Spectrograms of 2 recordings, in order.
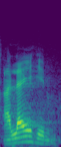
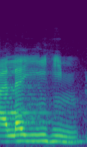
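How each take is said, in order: First: The final vowel is slanted toward 'e'. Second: The final vowel is a clear 'i'. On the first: The speaker calls it wrong. "Dia tak melunakkan sepenuhnya" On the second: The speaker calls it right. "barulah ha tu disebut dengan kasrah tu jelas"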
